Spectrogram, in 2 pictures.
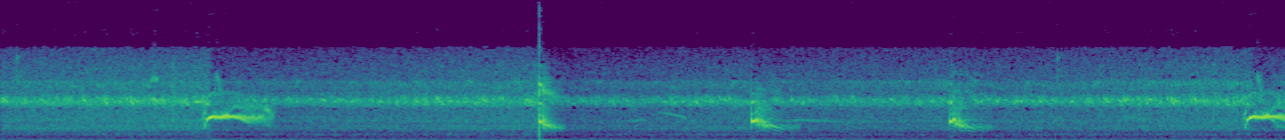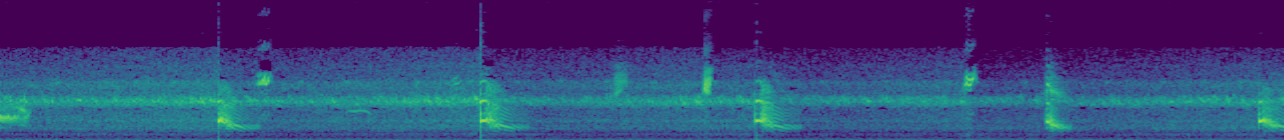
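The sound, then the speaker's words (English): At night over a hayfield in central New York State, steady trilling of crickets fills the background while brief, high squeaks and thin whistled peeps of thousands of migrating birds flying overhead sound intermittently, some faint, no voices present. “This clip is from a six-hour recording of squeaks, whistles, and peeps from thousands of birds passing over a hayfield in central New York State.”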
